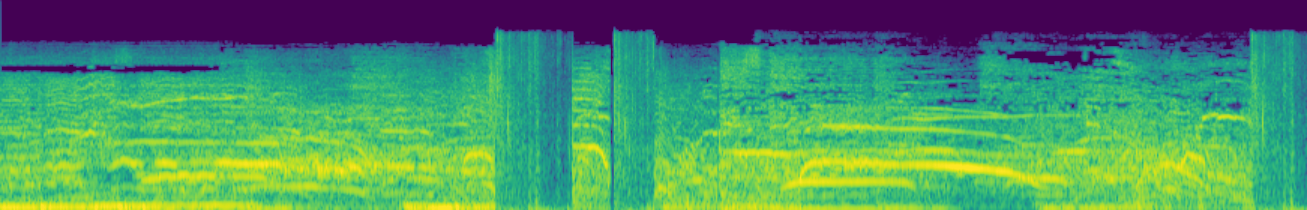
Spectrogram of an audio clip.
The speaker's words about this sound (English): But when he hits the dirt, like it's a complete mangle. It's a complete show. But listen to the collective oh from the audience. It's absolutely beautiful.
